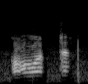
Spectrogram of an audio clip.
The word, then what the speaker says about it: ভগবত: ভগবত গীতা বোঝা গেল ভগবতটা একটু লিখে দেখাবেন ভগবত ভগ বটা আছে না বটাকে ওয়া হিসেবে উচ্চারণ করবেন ভগবত ভগবত শ্রীমত ভগবত গীতা গীতা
